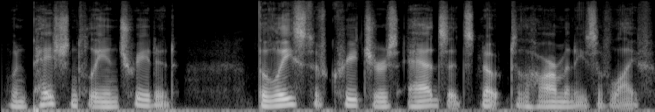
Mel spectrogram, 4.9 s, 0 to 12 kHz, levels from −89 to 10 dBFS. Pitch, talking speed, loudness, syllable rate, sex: 120 Hz, 185 wpm, -22 LUFS, 5.5 syllables/s, male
